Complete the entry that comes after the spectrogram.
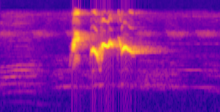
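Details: Sooty-headed bulbul singing in fighting mode, a sound used to lure other bulbuls: one short rich bubbly phrase of three warbled notes, with faint low tonal hum behind.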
